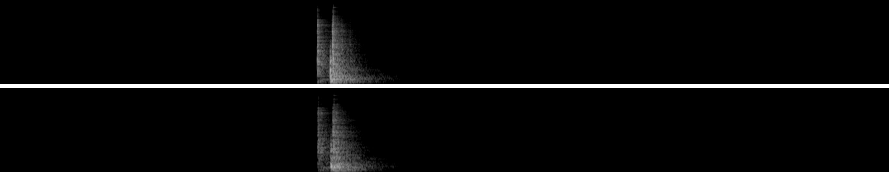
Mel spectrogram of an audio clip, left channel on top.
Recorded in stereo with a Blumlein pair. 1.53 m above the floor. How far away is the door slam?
About 1.1 m.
